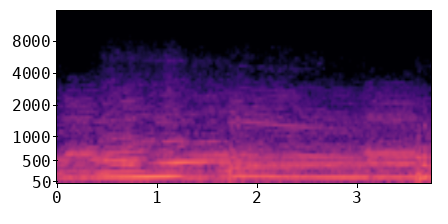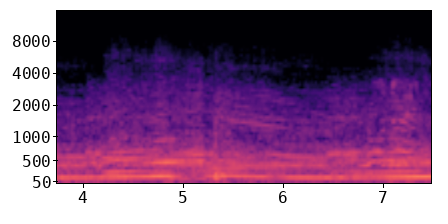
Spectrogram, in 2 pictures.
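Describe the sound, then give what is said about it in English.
A race car engine drones loudly and continuously, its pitch sliding up and dipping several times as it revs and shifts while driving, the driver easing on and dragging the still-cold brakes. “My brakes are still cold. Yeah, I keep easing on them.”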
